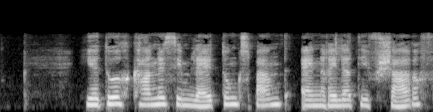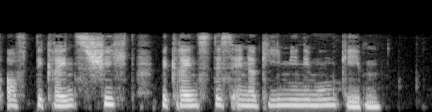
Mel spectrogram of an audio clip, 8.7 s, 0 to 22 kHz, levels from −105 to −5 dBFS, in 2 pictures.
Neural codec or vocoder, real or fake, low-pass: none; real; 7.2 kHz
